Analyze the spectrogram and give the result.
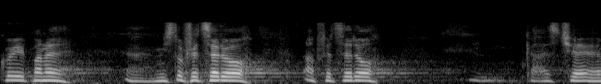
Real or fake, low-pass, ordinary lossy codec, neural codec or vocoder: fake; 7.2 kHz; AAC, 48 kbps; codec, 16 kHz in and 24 kHz out, 1 kbps, XY-Tokenizer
